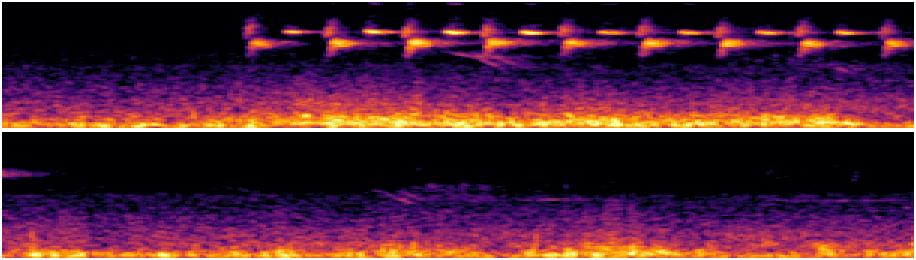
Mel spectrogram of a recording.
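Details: UK forest great tit giving one three-second burst of repeated bright see-saw note pairs, about eight in a row, then falling silent while deep rumbling background noise continues throughout.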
